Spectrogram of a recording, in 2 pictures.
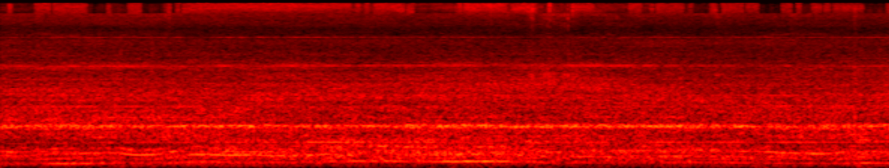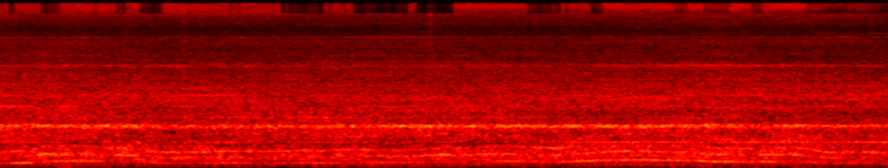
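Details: Shark Infinity Pet Care vacuum vacuuming a living room: steady roar with a hum that wanders up and down and creaks; the very old worn drive belt is slipping, brush roll stopped many times, needs replacing.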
